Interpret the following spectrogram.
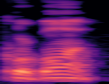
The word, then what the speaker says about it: korban: Now, the word korban is the English transliteration of the Greek word, which is pronounced very, very closely to it, korban.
